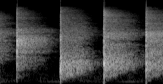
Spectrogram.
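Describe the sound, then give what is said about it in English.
Four sharp, loud imitated claps in a steady, evenly spaced rhythm, each a crisp slap with a short fading tail. No talking. “And you're like, the fuck y'all clapping for?”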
